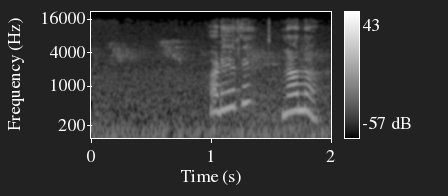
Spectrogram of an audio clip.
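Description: A woman says a few words in a pleading voice, close by.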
